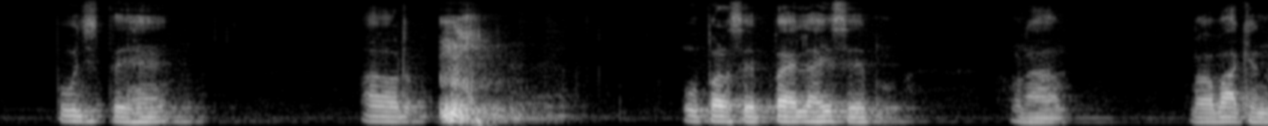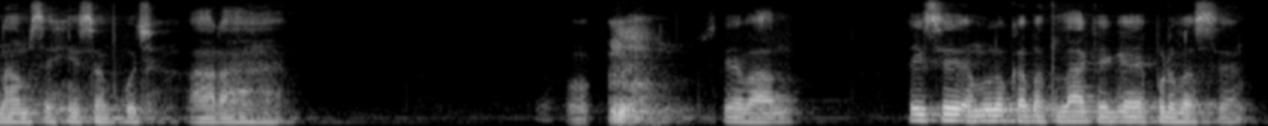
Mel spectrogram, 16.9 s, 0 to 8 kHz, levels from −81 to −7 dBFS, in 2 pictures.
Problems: constant background noise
